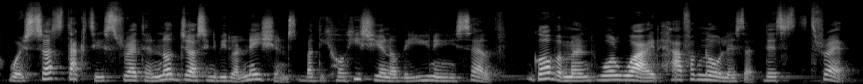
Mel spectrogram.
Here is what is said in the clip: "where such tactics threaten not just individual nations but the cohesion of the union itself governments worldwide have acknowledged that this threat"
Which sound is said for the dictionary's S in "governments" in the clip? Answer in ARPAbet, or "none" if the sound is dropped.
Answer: none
